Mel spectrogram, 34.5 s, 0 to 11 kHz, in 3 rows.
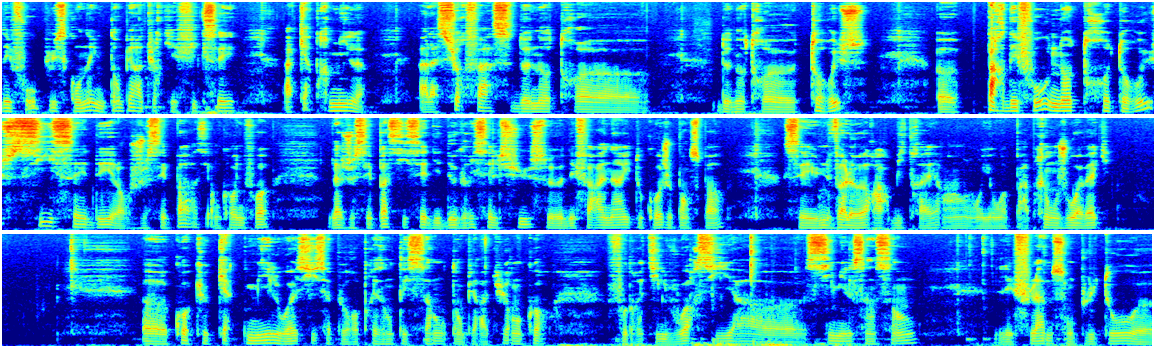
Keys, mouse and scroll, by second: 1.4 click, 32.6 click, 33.4 click.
